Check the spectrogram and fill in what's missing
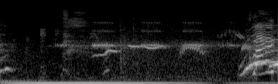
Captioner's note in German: Grillenzirpen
